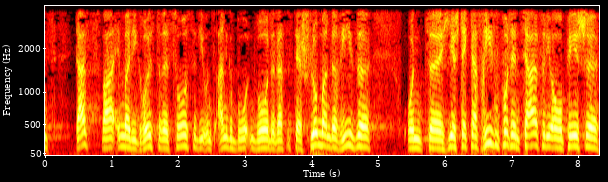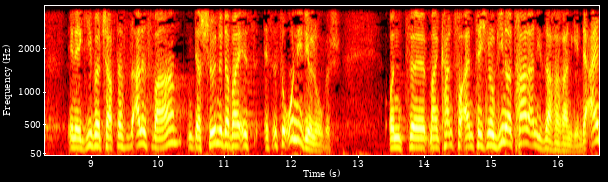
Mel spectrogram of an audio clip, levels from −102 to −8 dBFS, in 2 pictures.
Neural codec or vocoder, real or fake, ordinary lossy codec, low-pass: none; real; none; 3.6 kHz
